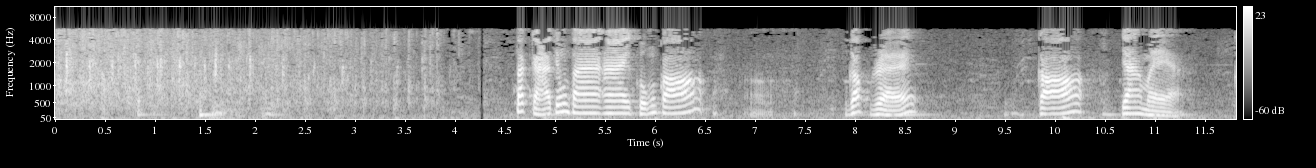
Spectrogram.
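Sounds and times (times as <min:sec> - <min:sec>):
audience applause: 0:00.0 - 0:04.1
speech: 0:04.6 - 0:06.6, 0:07.9 - 0:08.7, 0:09.8 - 0:11.8.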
